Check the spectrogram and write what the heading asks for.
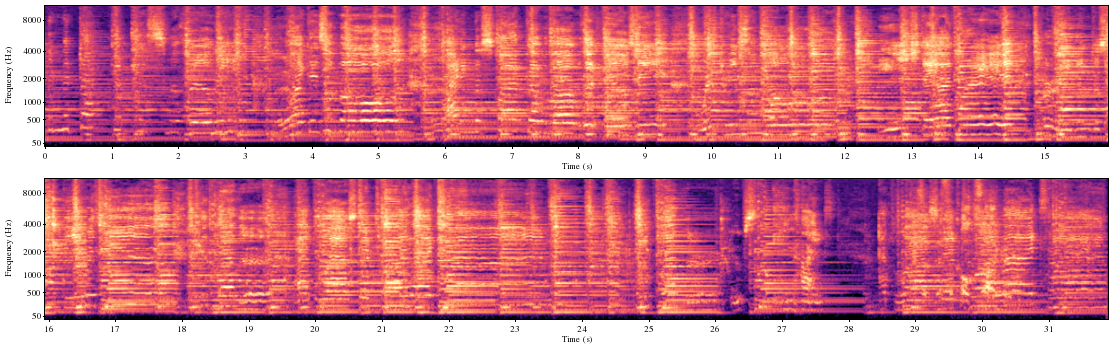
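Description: Acoustic guitar played solo, strummed chords under a picked melody that slides into its notes.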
